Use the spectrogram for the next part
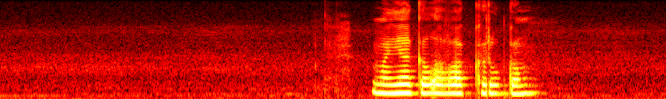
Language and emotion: Russian, sad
